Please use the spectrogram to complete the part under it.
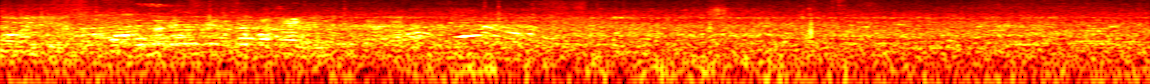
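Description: Footsteps walk on a paved path.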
